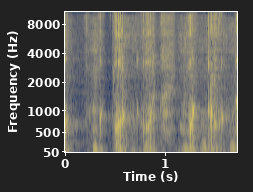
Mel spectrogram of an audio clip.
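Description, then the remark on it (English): A voice imitates a pig, grunting out a quick series of about six snorty oinks in an uneven rhythm, fairly loud. “Well, they would get bored, so then I started replacing the sounds of the animals, like pigs were.”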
